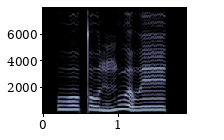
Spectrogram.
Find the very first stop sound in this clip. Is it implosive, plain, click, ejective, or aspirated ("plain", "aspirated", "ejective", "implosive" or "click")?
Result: plain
